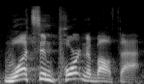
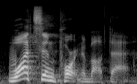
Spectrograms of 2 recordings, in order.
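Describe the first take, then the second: First: Important lifted and leaned on; curious question leaning on important; stress on important. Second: What's hit first and hardest; pointed question opening on What's; stress on what's. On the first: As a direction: press the word important. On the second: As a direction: punch What's, let the rest fall. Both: Shown as a demonstration. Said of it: "you emphasize each word differently".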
